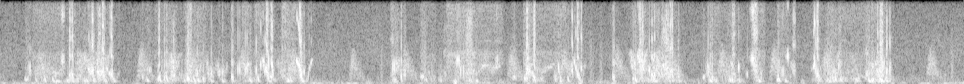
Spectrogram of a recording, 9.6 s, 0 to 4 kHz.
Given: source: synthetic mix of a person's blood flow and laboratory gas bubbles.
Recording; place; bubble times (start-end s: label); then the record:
Doppler ultrasound of blood flow; subclavian vein
0.24-1.19 s: bubbles
1.40-3.15 s: bubbles
3.90-4.09 s: bubbles
4.19-5.04 s: bubbles
5.11-5.18 s: bubbles
5.23-5.86 s: bubbles
6.09-6.18 s: bubbles
6.27-6.86 s: bubbles
7.00-7.66 s: bubbles
7.73-7.97 s: bubbles
8.09-8.95 s: bubbles
From the record:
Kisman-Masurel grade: 444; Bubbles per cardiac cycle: continuous sound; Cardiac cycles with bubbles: 100%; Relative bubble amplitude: maximal (0.775 to 0.999); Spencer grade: 4 (maximum detectable bubble signal sounding continuously throughout systole and diastole of every cardiac period, and overriding the amplitude of the normal cardiac signals); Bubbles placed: anywhere in the cardiac cycle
